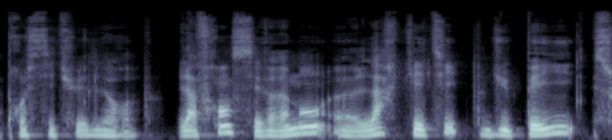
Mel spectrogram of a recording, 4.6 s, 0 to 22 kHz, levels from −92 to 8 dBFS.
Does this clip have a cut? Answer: yes; 2 cuts; at 1.4 s, 3.6 s

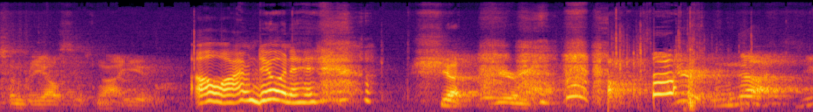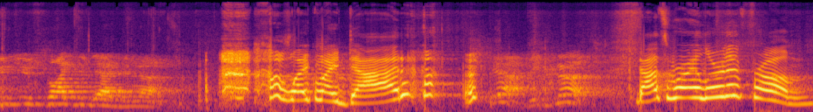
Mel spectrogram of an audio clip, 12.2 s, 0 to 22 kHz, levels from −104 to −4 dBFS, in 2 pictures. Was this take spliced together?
yes; 1 cut; at 4.6 s

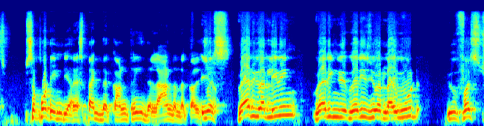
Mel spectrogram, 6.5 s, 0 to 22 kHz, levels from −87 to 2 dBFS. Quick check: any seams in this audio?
yes; 1 cut; at 3.0 s

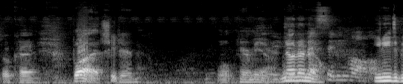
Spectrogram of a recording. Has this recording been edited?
yes; 1 cut; at 2.7 s

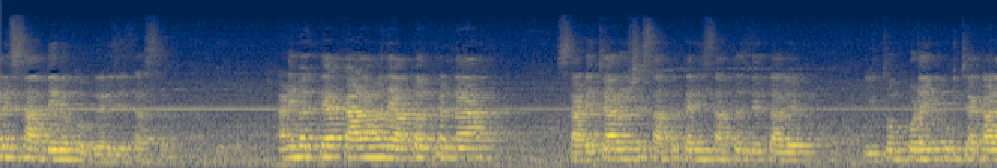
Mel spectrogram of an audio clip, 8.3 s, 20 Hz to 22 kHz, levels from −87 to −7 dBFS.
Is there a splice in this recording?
no; 0 cuts

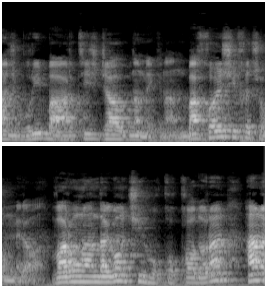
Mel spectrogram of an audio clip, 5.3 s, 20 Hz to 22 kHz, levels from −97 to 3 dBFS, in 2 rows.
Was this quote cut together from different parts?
yes; 1 cut; at 3.0 s

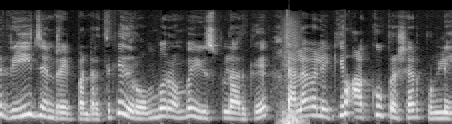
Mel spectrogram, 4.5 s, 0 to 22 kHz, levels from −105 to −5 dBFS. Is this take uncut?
no; 1 cut; at 2.7 s

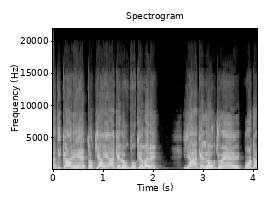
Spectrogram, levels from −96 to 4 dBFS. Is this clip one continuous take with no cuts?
yes; 0 cuts

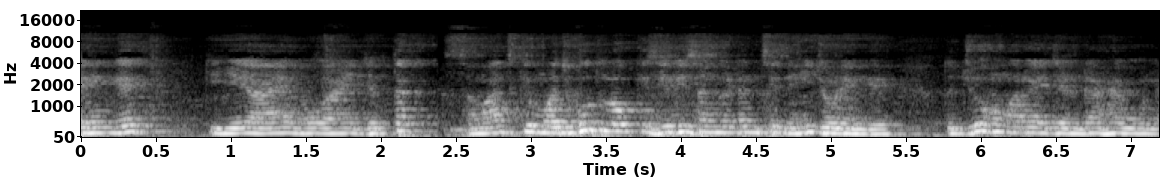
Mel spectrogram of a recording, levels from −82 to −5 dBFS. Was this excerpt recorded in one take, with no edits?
no; 1 cut; at 2.4 s

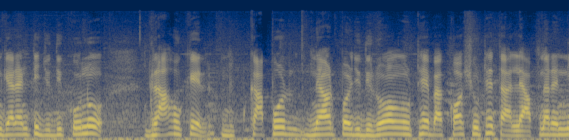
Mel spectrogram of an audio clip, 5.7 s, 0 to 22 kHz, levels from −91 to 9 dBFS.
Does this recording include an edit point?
no; 0 cuts

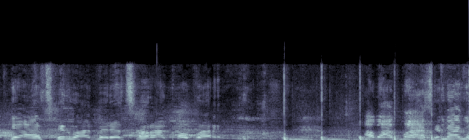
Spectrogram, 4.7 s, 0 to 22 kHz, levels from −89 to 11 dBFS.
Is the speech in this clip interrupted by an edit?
no; 0 cuts

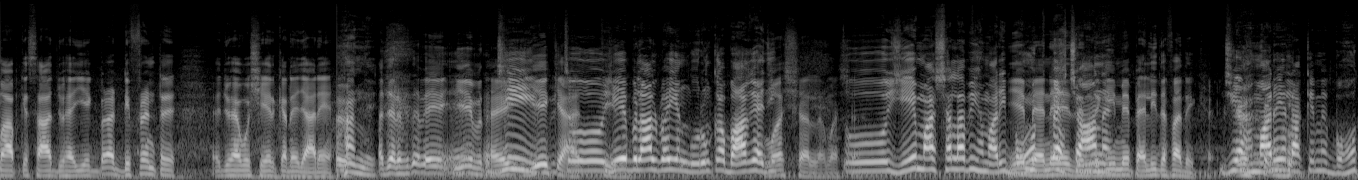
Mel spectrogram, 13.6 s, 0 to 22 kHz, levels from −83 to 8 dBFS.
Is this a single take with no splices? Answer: no; 1 cut; at 3.4 s

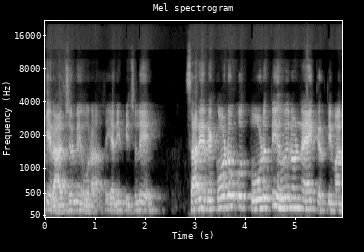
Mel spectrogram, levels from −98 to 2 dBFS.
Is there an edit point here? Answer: no; 0 cuts

